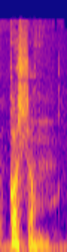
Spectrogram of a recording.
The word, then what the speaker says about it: kosong: Sin embargo, en conversaciones sobre números, como números de habitación o números de teléfono, el número cero a menudo se pronuncia kosong. Kosong, que significa cero.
